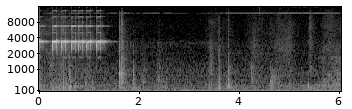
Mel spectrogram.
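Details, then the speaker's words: Kingsong KS18XL electric unicycle powered on right after a firmware 2.0 update: rapid high-pitched beeps about three a second for over a second signal that it needs recalibration. "look what I might have I think that might have been a calibration yes I'm gonna have to recalibrate"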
